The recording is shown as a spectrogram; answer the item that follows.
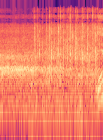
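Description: The last held note of a trot song's keyboard accompaniment fades out, and a round of hand clapping from the performers and audience follows.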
